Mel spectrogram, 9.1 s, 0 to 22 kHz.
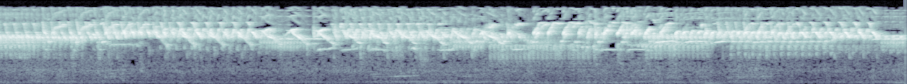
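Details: Team of four Timbrado Español canaries at a song contest, November 2015, delivering a continuous dense mix of rolling metallic trills, clicks and fast chattering notes without pause.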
